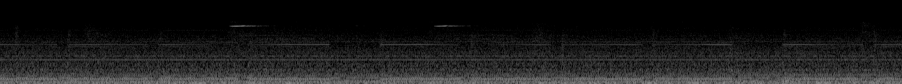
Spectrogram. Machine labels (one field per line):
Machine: slide rail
